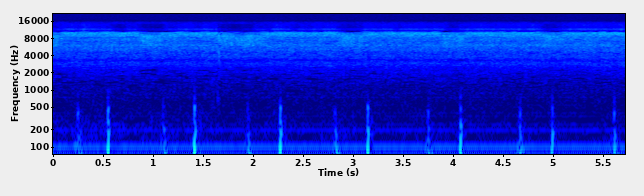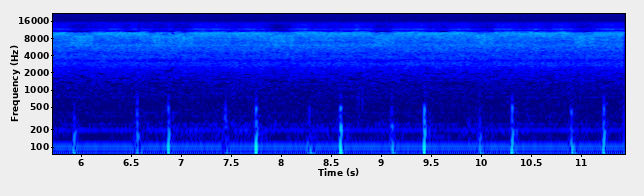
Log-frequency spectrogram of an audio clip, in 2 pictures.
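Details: Heart sounds recorded on a timer during a nap, lying on the back rather than the usual face-down position; steady lub-dub heartbeat at about 70 a minute over a constant low hum, normal resting heart sounds.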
